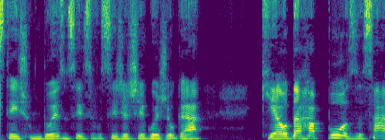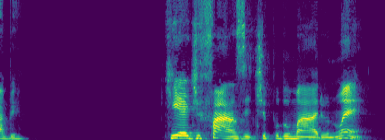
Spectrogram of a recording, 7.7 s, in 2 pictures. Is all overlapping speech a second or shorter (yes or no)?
yes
